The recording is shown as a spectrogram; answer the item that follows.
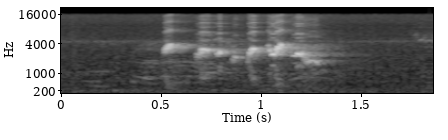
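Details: Red-whiskered bulbul from Dak Lak, a cage bird, delivering a brief rich phrase of five or six rapid whistled notes that fall in pitch, with a low hum behind.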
